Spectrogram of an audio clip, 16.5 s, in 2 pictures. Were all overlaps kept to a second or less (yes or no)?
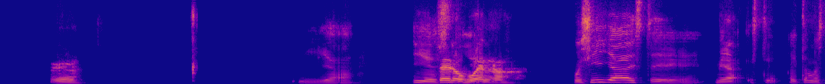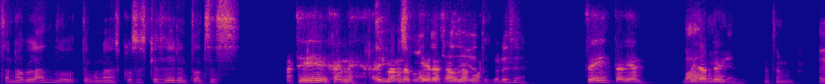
no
